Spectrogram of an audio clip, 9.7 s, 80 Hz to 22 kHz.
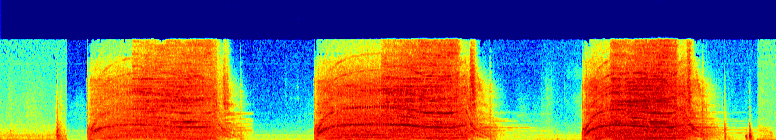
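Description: Electric miter saw cutting through 2x4 lumber three times, each cut about two seconds long with the motor's whine rising as it spins up and dropping away at the end, and near-silent pauses between cuts.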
